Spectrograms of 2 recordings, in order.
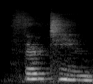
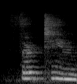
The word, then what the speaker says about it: thirteen: followed by a noun, if I have 13 books, I would put the stress on the first syllable. 13 books.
